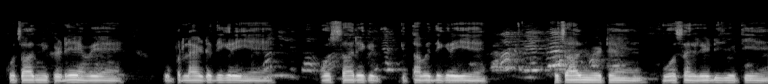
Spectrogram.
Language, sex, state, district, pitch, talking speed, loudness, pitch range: Rajasthani, male, Rajasthan, Nagaur, 100 Hz, 195 wpm, -17 LUFS, 95-105 Hz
